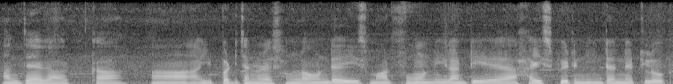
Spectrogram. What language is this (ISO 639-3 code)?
tel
